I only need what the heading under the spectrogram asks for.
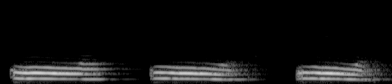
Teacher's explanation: губи витягнуті вперед зуби закриті губами а язик лежить на дні ротика і не заважає проходенню повітря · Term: звук о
